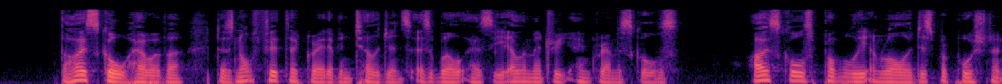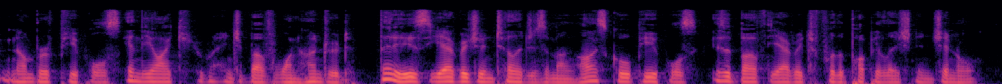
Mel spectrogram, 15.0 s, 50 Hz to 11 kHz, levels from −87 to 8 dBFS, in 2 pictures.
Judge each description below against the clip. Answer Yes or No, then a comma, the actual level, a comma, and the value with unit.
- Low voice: Yes, low, 110 Hz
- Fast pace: Yes, fast, 220 wpm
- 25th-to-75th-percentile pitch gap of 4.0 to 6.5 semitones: No, average, 3.0 semitones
